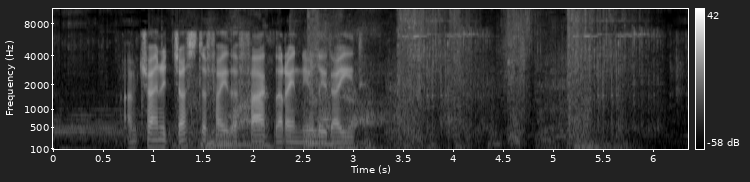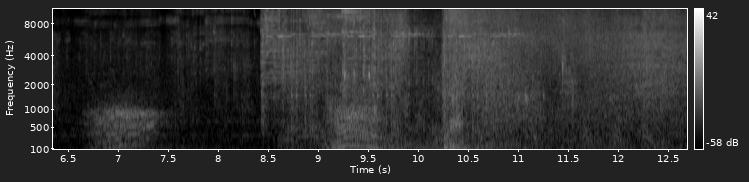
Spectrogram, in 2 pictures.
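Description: Magic spells whoosh and crackle during a fight in a video game.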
